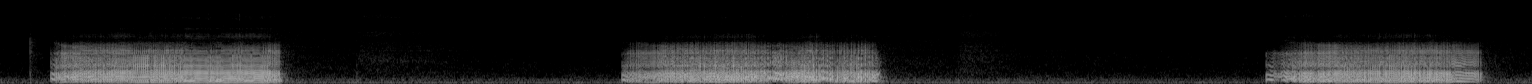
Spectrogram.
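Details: Sleeping pug snoring indoors: three long, loud rasping breaths, each about two seconds, separated by quiet pauses of three to four seconds, with a rough buzzing texture.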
